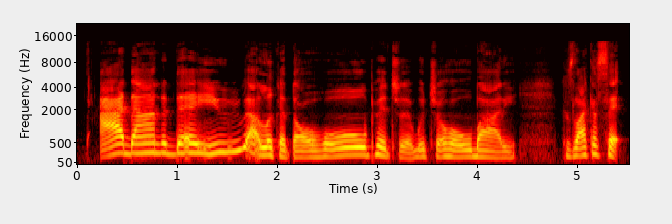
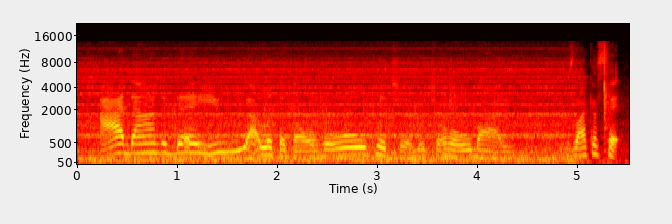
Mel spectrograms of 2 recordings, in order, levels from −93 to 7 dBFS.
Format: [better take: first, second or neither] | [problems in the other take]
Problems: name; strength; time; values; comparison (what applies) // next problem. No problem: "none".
first | hiss; loud; throughout; 7 dB below the speech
